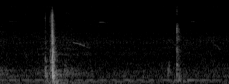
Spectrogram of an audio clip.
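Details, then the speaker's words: 1998 Ford Ranger, 423,000 miles, five-speed manual, after fuel injector replacement for rough idle: key on, faint steady hum with a couple of light clicks as the fuel pump is cycled to build pressure; normal priming. "the fuel pump a couple times to get pressure back up there"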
